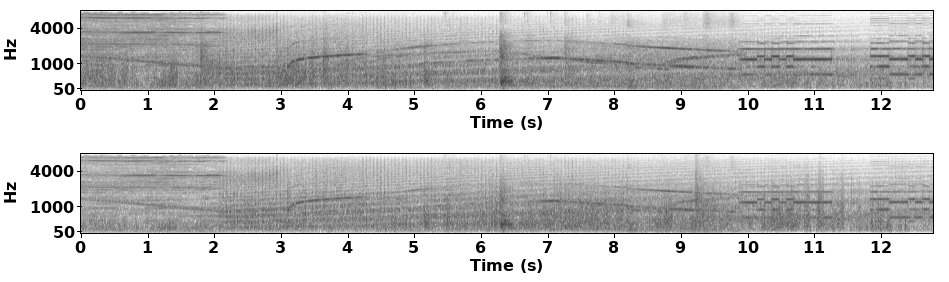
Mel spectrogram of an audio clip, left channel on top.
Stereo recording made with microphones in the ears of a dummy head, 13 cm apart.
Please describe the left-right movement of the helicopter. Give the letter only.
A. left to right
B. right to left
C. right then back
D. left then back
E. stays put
A.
